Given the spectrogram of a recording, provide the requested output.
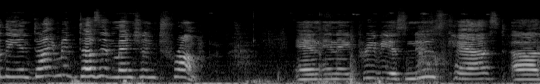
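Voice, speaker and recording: A woman hosting a live stream, giving an informal, halting news rundown. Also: fairly high pitch, fairly bright tone, slight background noise, low-quality recording.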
